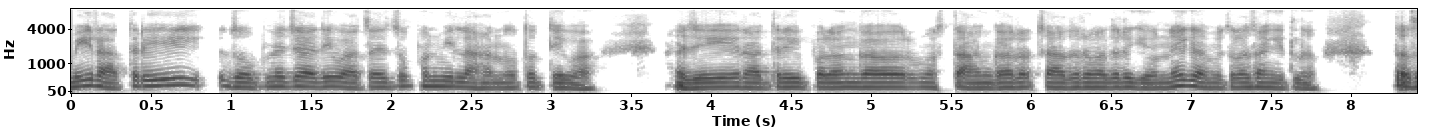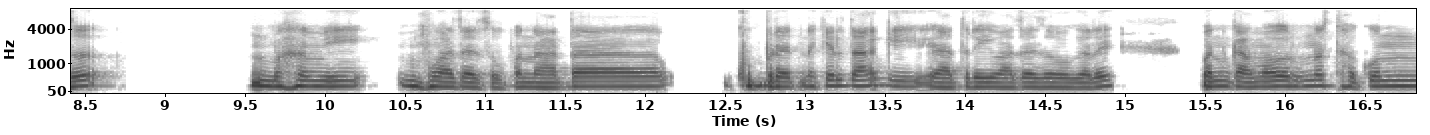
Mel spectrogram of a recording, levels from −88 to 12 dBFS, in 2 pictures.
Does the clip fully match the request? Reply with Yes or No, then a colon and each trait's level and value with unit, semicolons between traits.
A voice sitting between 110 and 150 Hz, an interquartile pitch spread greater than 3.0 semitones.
No: medium, 140 Hz; narrow, 2.5 semitones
